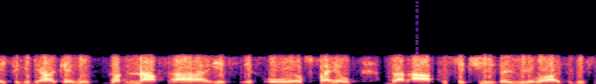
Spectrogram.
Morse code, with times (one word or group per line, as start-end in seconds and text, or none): none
